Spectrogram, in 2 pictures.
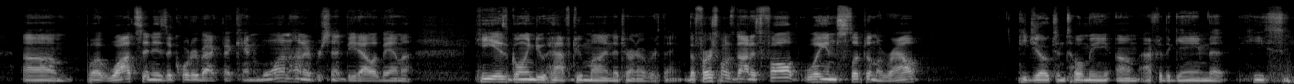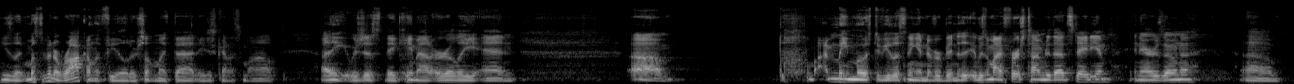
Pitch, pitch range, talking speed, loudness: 105 Hz, 95-125 Hz, 225 wpm, -30 LUFS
